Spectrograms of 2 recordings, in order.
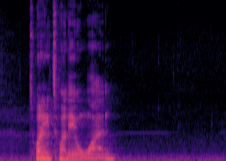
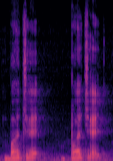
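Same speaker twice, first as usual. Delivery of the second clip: whispered repeat; 6 semitones lower, 10 dB quieter, faster than usual. Shown as a demonstration. Speaker repeating the lesson to the audience, whispering "budget, budget". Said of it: "repeated chant, whispered".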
